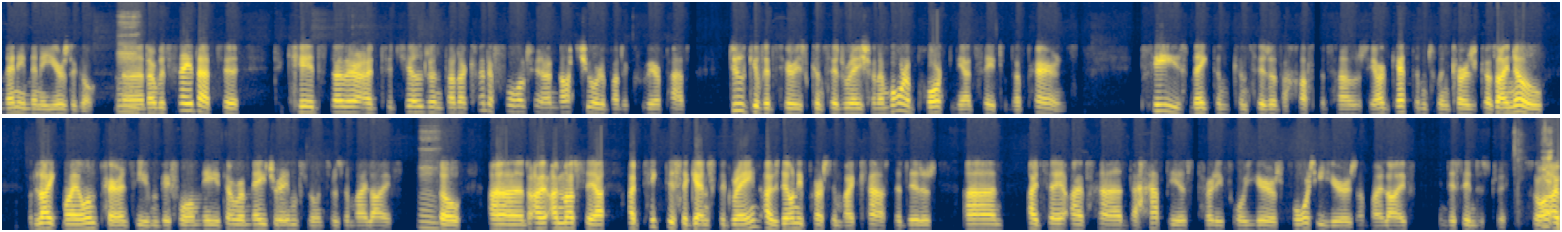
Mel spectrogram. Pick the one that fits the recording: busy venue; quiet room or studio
busy venue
